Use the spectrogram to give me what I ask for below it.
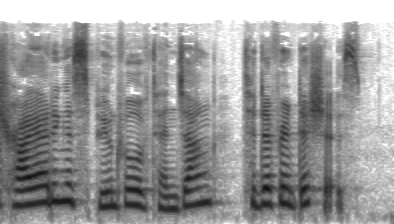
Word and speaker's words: doenjang: Especially if you're new to Korean cooking, Eric recommends starting with doenjang, which is often translated to soybean paste. – It's spelled D-O-E-N-J-A-N-G.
